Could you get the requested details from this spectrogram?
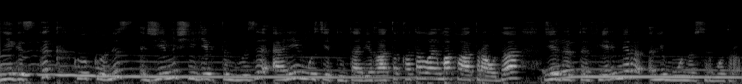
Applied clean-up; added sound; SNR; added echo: none; Dog; 3 dB; reverberation time 0.2 s.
